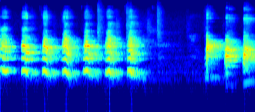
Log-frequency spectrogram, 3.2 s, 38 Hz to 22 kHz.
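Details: Adopted 28-year-old male African Grey parrot playing and talking to toys in a bathtub indoors: a fast run of about ten harsh, evenly spaced syllables, a short pause, then more throaty chatter.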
